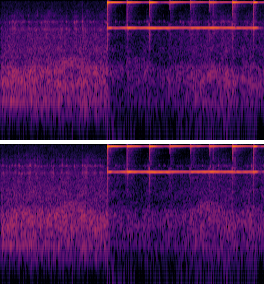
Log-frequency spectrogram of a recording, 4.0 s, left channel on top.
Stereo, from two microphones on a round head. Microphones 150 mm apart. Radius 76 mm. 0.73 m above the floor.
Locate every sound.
1.6 s a bell: centre (ahead or behind), 0.6 m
